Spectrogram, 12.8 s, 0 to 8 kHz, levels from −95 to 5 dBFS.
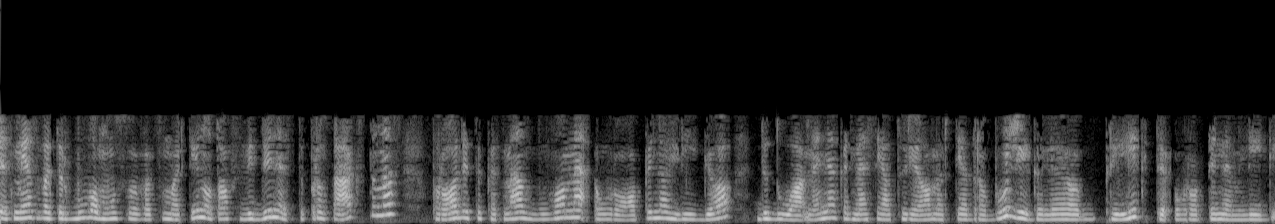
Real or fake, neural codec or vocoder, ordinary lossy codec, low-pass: real; none; AAC, 16 kbps; 7.2 kHz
